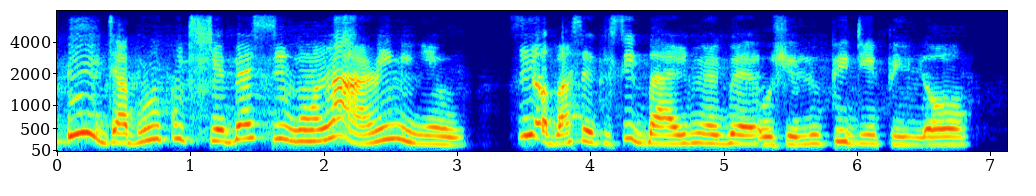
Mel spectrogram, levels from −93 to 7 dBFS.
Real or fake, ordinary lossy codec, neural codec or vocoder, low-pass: fake; none; codec, 44.1 kHz, 2.6 kbps, SNAC; 7.2 kHz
